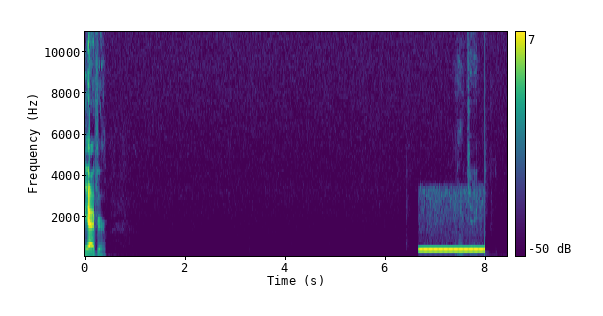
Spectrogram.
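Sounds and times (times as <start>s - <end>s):
speech: 0.0s - 0.5s
telephone busy tone on failed call to a call-in phone line: 6.7s - 8.0s.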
